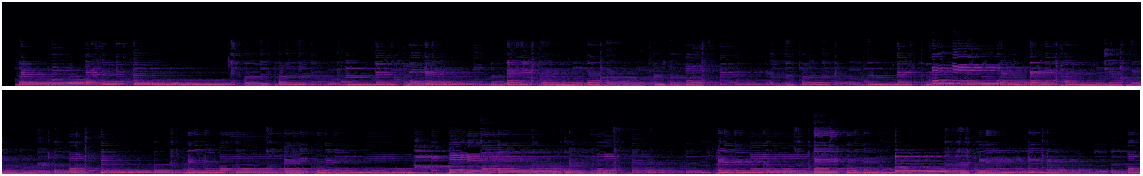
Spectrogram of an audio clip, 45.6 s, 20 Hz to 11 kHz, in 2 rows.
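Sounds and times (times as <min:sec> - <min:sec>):
electric guitar: 0:00.3 - 0:45.5.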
